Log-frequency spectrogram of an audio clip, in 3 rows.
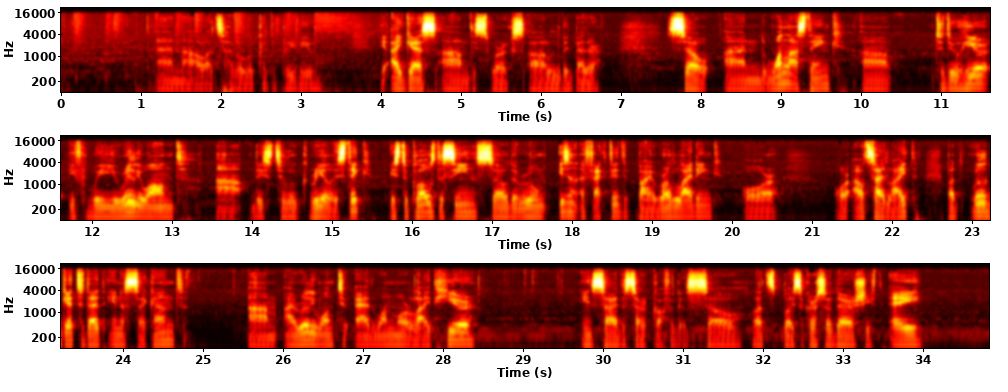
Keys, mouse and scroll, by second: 0.6 z, 1.0 KP_0, 24.6 z, 24.9 scroll up 2, 25.0-27.7 middle drag, 25.9-26.9 scroll up 2, 27.7-28.1 scroll up 2, 28.1-29.0 middle drag, 29.0 shift+right click, 29.4-31.0 middle drag, 30.8-31.6 scroll down 2, 31.6-34.8 scroll down 1.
